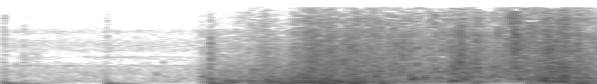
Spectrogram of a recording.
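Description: An inflatable dinghy moves through water beside a wall, with quiet lapping at first, then a louder, steady rush of splashing and sloshing as someone hops out into the water. There is no talking.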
